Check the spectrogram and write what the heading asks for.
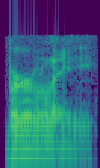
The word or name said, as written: burly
